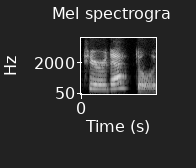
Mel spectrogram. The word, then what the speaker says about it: pterodactyl: no but it's like pterodactyl you know the the p is silent yeah I wish mine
